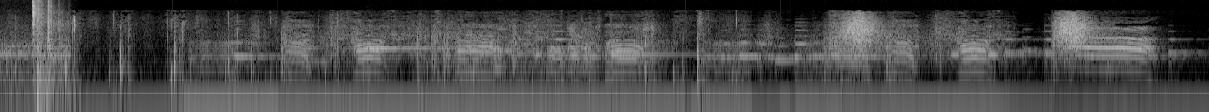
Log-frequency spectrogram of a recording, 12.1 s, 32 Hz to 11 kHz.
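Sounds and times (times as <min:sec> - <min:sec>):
wailing voices: 0:01.8 - 0:07.4, 0:10.8 - 0:11.7.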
